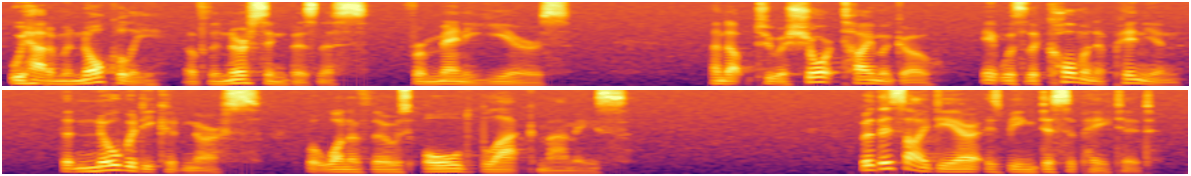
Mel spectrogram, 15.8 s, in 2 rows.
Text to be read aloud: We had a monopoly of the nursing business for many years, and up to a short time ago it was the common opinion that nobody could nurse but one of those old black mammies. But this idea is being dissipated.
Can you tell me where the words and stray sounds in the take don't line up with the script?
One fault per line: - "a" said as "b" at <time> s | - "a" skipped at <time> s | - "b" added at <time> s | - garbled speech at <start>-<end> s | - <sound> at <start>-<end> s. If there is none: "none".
none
